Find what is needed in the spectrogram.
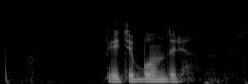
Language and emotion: Russian, neutral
